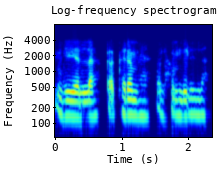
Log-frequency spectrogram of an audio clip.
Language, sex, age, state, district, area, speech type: Urdu, male, 18-30, Bihar, Purnia, rural, conversation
